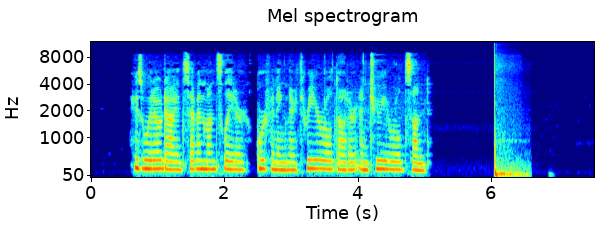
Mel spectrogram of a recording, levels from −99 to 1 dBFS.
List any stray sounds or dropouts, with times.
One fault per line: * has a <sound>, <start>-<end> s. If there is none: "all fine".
* has a thud, 6.0-6.6 s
